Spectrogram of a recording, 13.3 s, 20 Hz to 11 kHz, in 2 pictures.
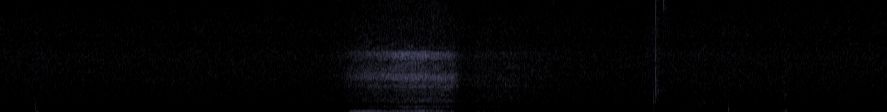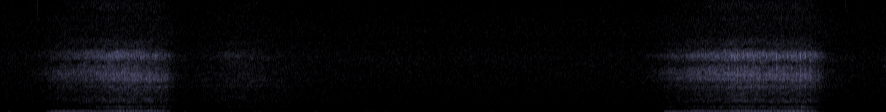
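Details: Dog snoring loudly while sleeping next to a cat: three loud, regular snoring bursts about every four and a half seconds, roughly 13 breaths a minute, in a quiet room.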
